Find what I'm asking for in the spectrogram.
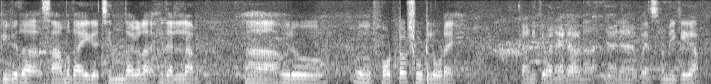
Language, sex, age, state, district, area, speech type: Malayalam, male, 45-60, Kerala, Kottayam, urban, spontaneous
